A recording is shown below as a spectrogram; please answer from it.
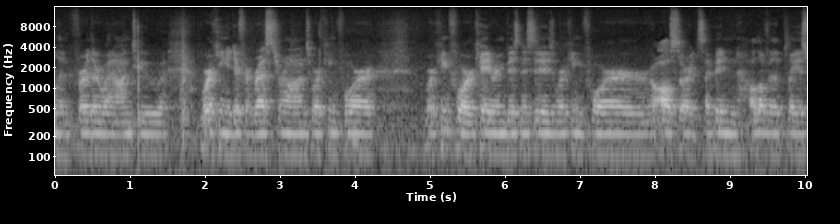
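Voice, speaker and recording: A man, a chef and caterer from Canada, talking casually in an interview, relaxed, with many fillers and repeated phrases. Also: lowish voice. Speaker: interview guest. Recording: roomy, distant from mic, faint noise.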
